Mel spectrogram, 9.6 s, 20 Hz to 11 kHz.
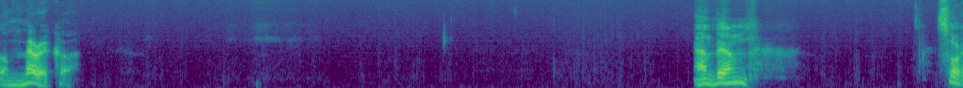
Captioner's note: pauses 6 seconds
